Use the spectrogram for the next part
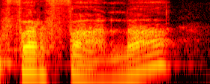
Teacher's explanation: En revanche, le mot farfalla, on a toujours les 3 A, donc le timbre de la voyelle reste le même, elle est toujours A ouverte. Mais ici, on a la syllabe tonique, mais cette fois, le A, il n'est pas allongé, puisqu'il est entravé, fermé par une consonne.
